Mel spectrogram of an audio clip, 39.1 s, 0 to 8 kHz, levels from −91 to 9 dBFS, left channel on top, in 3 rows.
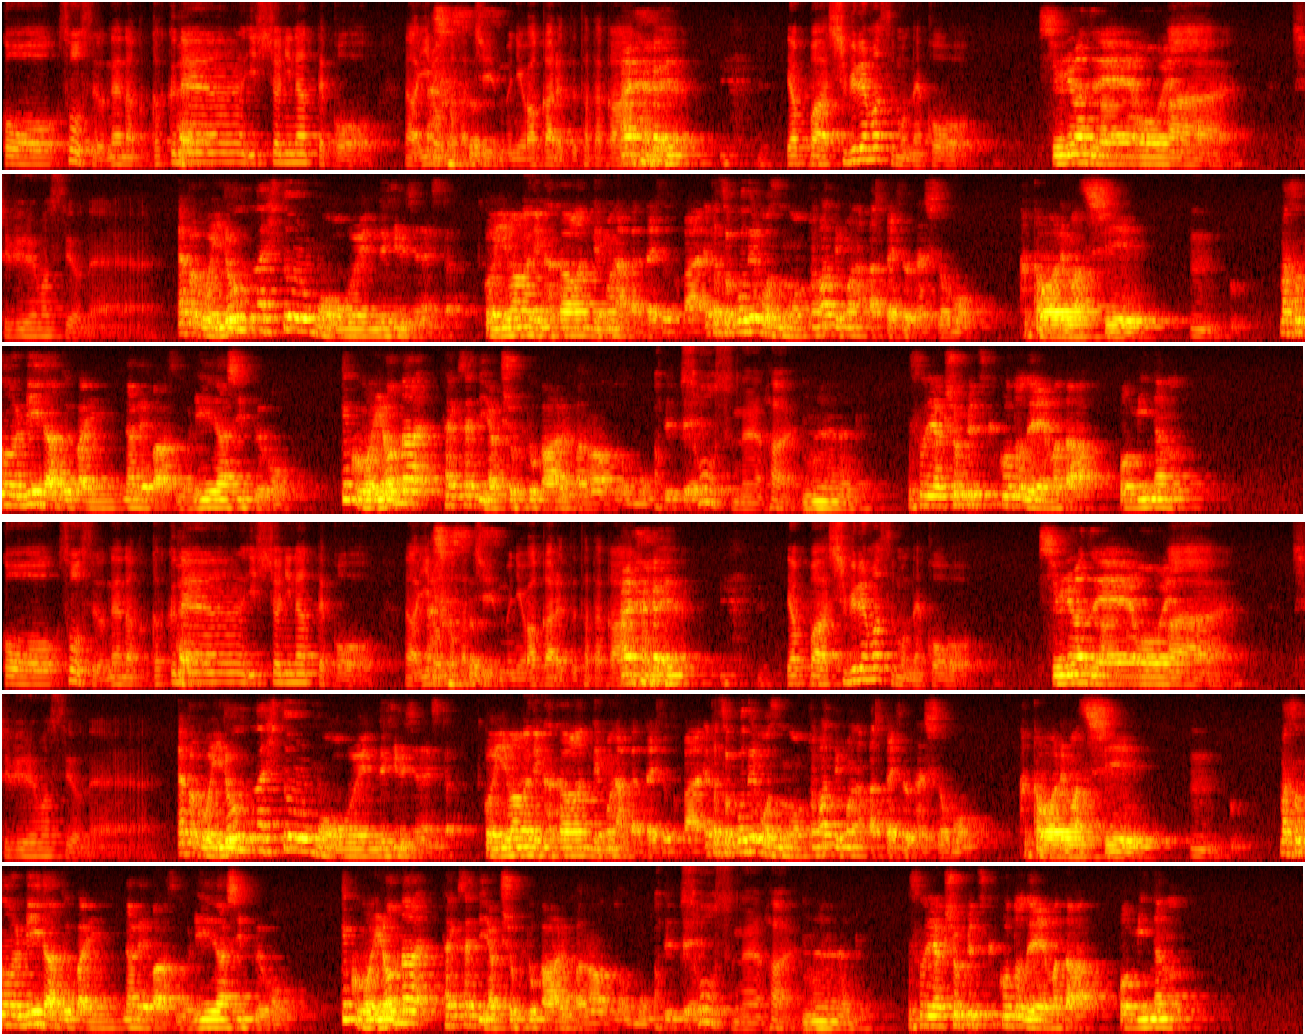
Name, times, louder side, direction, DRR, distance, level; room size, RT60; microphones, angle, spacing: voice 1, 0.0-3.7 4.0-6.8 7.8-9.7 10.9-12.4 12.9-14.2 18.2-19.2 23.6-23.8 24.9-25.2 29.6-29.8 32.6-34.0, equal, ahead, 4 dB, 0.4 m, -34 dB
voice 2, 4.2-4.8 6.2-6.7 10.4-12.0 14.8-17.4 17.8-22.7 23.2-24.4 25.8-28.8 29.4-33.1 34.1-34.6 35.1-36.9 37.2-38.0, equal, 20° right, -1 dB, 1.3 m, -24 dB
5.2 x 4.4 x 5.0 m, 0.83 s
head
